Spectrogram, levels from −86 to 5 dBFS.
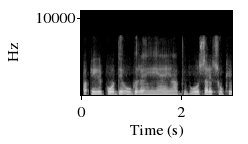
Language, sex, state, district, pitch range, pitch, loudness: Hindi, female, Haryana, Charkhi Dadri, 175-180 Hz, 180 Hz, -19 LUFS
